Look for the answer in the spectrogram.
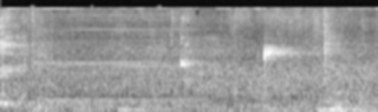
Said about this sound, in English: Doors are opening.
